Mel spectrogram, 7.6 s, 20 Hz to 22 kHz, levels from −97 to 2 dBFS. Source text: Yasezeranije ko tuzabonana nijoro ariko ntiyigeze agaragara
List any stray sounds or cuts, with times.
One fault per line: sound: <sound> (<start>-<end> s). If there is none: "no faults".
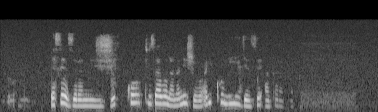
no faults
